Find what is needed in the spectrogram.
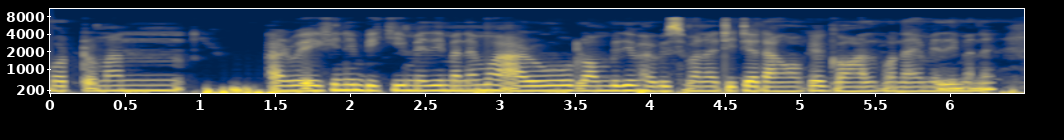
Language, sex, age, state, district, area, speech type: Assamese, female, 30-45, Assam, Sivasagar, rural, spontaneous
